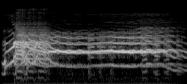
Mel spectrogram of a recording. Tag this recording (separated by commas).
Screaming, Human voice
